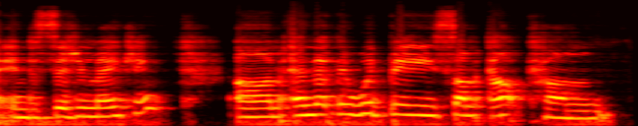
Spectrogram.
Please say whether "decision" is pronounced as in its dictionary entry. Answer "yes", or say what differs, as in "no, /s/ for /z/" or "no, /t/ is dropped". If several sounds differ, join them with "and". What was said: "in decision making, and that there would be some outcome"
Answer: yes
